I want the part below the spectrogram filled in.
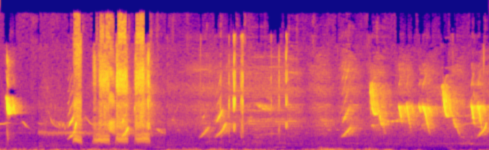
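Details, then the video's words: Saffron finches free in the wild, several birds singing at once: quick overlapping chirps and short rising and falling notes, high-pitched, with low rumbling background noise throughout. "show dos canário da terra livre na natureza"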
